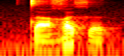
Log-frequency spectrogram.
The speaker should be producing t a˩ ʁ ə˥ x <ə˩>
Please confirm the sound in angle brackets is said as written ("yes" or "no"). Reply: yes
